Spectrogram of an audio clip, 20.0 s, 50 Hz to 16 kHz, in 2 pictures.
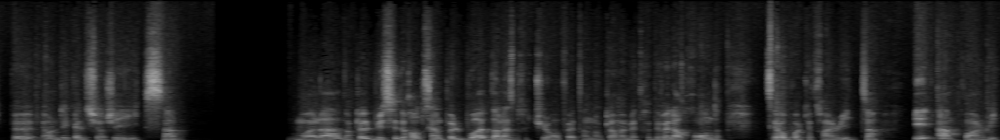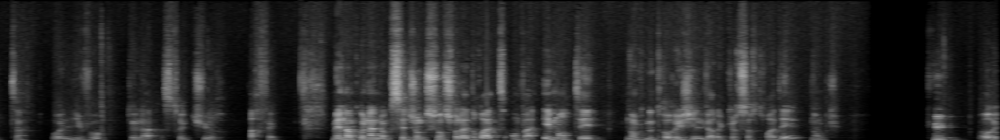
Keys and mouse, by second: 0.4 g, 3.8 shift+middle click, 6.3-8.5 drag, 7.4 KP_8, 8.8-11.8 drag, 12.1 a, 13.2-14.1 right drag, 14.1 shift+middle drag, 19.3 q.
